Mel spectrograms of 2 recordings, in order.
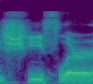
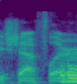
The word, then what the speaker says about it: Scheffler: It says Scotty Schieffler instead of Scotty Scheffler, right?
